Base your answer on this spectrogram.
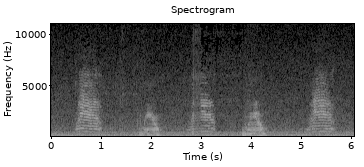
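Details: Cat meowing to demand attention, five drawn-out harmonic meows spaced about a second apart, some rising then falling, with a faint low room hum underneath.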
